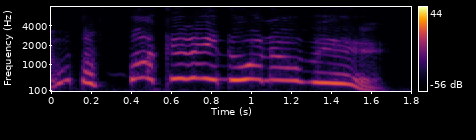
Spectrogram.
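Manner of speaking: very high, loud squeal of disbelief; startled kid. Retold or imitated. Kids in the neighborhood spotting an outsider, very high and loud. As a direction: shriek it like a kid seeing strangers. His younger self reacting.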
